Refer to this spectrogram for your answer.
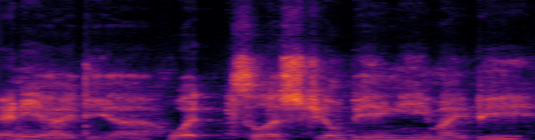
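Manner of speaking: hushed, soft half-whisper. Asking the group about a celestial being, half-whispering. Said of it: "Or I guess I'm whispering now".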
